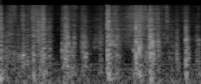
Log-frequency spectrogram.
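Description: Cardboard boxes of baby bottles scraping and knocking as one is pulled off a store shelf and handled, a quick string of rustles and knocks with the loudest right at the start.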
